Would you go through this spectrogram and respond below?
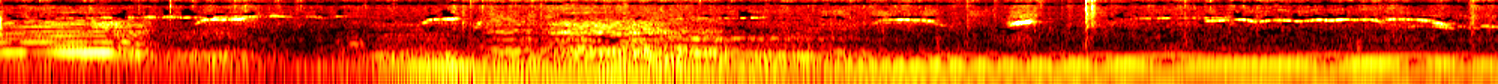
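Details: Crossbred beef calves, one to five months old, half and three-quarter Sindhi × Nelore plus Sindhi × Nelore × Angus tricross, raised entirely on pasture in Uruaçu, Goiás, Brazil; a deep, drawn-out moo with a steady low drone and birds chirping.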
